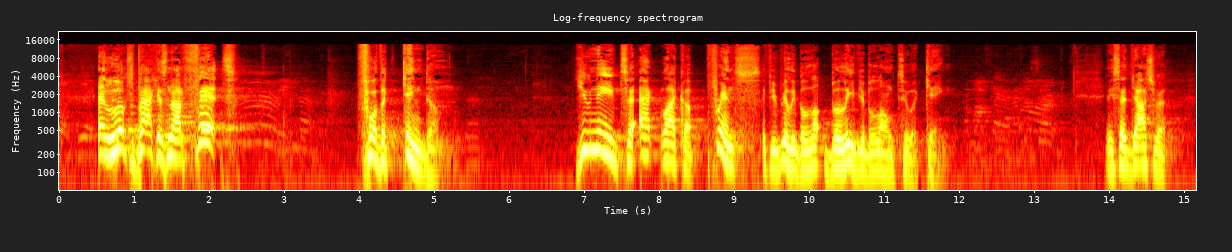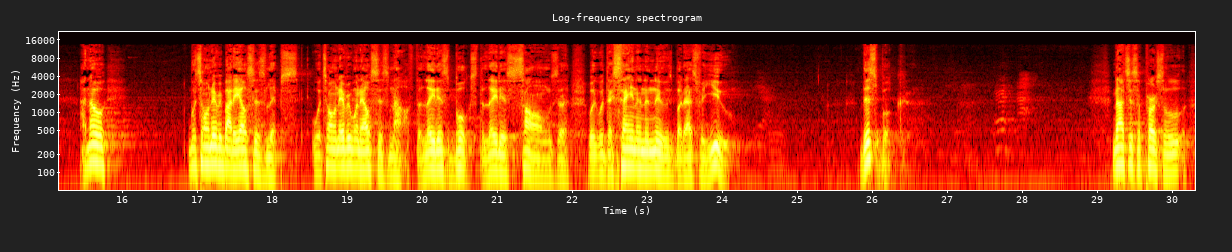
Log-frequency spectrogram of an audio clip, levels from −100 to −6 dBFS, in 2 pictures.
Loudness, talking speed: -18 LUFS, 130 wpm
